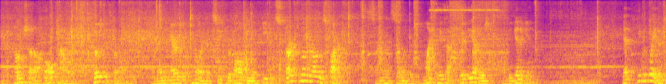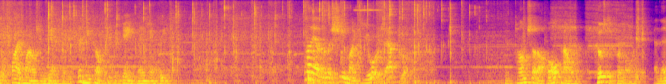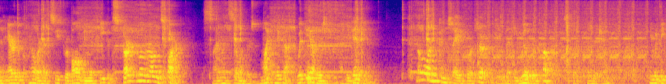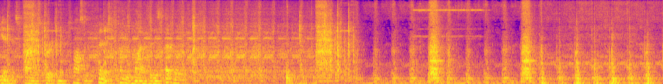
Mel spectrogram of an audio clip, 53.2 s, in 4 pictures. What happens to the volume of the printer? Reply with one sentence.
The volume of the printer goes down, then up.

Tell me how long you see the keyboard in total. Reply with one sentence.
The keyboard can be heard for 9 seconds in total.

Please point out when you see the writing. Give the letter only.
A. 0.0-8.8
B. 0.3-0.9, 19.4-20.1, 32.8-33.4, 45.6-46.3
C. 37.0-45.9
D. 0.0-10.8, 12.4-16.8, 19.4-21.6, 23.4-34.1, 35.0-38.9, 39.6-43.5
B.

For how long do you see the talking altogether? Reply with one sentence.
You can hear the talking for 36 seconds altogether.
